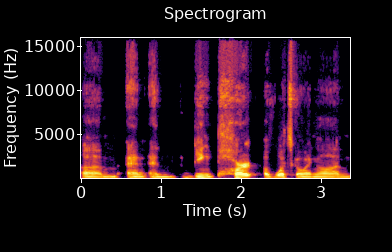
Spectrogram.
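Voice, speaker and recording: A man with a slight New England accent speaks at a medium pitch in a dry, close sound with no echo. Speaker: choral conductor and university music director. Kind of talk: interview conversation. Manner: halting, frequent fillers and repetitions.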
